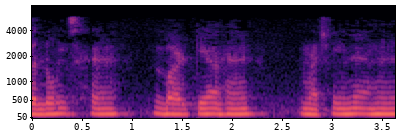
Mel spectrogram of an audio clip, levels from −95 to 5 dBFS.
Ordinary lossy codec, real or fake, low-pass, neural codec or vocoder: MP3, 24 kbps; fake; 7.2 kHz; codec, 16 kHz, 1.1 kbps, Voila-Tokenizer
